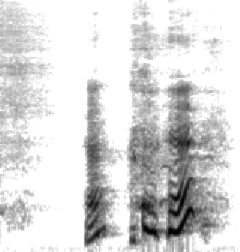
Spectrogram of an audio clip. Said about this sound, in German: Ich atme geräuschvoll, sei ruhig.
